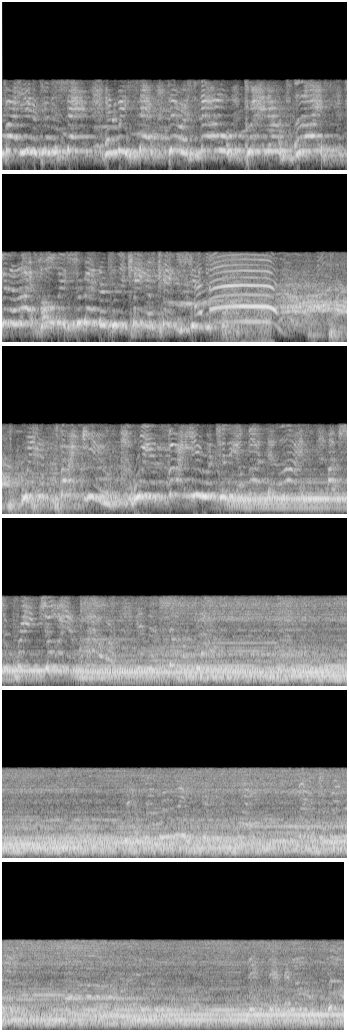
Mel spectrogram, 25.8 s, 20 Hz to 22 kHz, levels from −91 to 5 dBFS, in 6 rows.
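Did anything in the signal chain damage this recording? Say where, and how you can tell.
No, nothing in the signal chain damaged this audio.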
